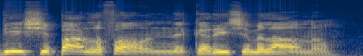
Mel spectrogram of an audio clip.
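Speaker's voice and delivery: clumsy, fake, deliberately bad Italian accent. A speaker showing off the bad accents they do, in a bad Italian accent. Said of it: "every every every bad accent that I do".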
